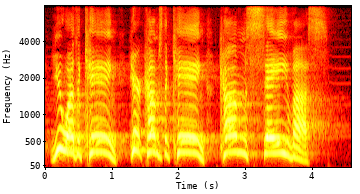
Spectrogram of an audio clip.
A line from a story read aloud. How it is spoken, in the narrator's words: Basically shouting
